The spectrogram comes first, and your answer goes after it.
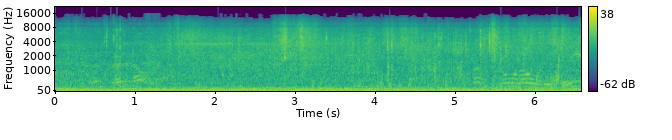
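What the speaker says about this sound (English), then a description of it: "What's going on with this wind over there?" Strong wind buffets the microphone on a boat on the Neuse River while catfishing, a loud continuous roaring rumble with gusty swells throughout.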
